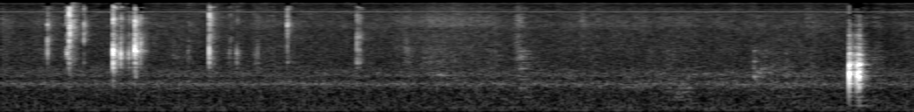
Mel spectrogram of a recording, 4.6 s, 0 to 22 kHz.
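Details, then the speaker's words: Zenith Model 6G601 vacuum tube radio speaker tested with a 9V battery across its terminals: sharp, crisp clicks at each touch, so the speaker is good. "Yep. The speaker's good. All right, that's good. That's good. The speaker is good."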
